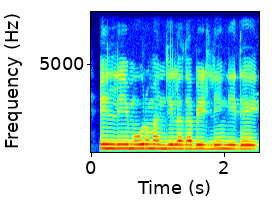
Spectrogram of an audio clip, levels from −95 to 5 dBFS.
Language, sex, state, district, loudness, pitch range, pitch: Kannada, female, Karnataka, Bidar, -12 LUFS, 215-230 Hz, 220 Hz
